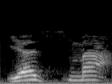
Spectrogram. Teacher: فقف على حرف العين من كلمة يسمع، فقل يسمع بسكون العين، ثم انظر في صورة التلفظ بهذا الحرف لترى كيف لمس جهاز التكلم باب مخرج الحرف المجهور وهو العين، فستجد انحباس جري النفس واضحا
